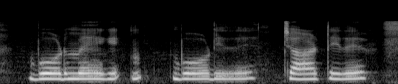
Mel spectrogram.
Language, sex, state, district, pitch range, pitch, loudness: Kannada, female, Karnataka, Bidar, 255-265 Hz, 255 Hz, -16 LUFS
